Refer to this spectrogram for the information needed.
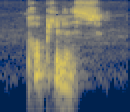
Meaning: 1. Having a large population 2. Spoken by a large number of people 3. Densely populated 4. Crowded with people
- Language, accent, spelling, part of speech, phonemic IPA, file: English, Southern England, populous, adjective, /ˈpɒpjʊləs/, LL-Q1860 (eng)-populous.wav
